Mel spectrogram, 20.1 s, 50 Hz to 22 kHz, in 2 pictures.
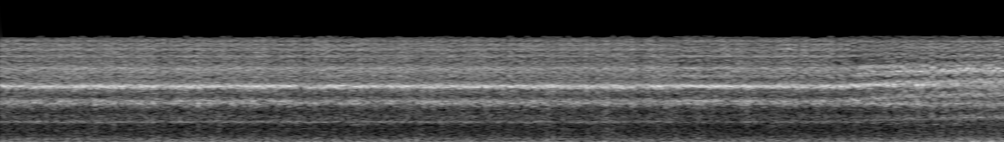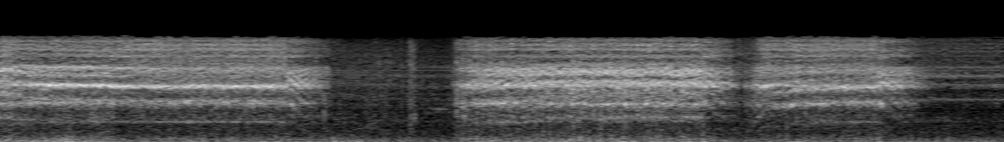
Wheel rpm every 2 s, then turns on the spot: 160, 160, 160, 160, 160, 160, 90, 90, 120, 70.
none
